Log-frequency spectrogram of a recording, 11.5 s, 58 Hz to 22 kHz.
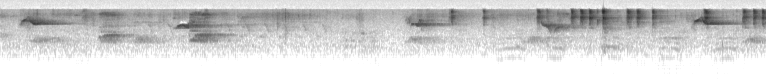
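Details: A possible sapsucker, which the recordist is unsure of, at home on 26 April 2014 gives harsh, slurred, falling squeals every few seconds, mixed with bursts of rapid tapping and other high bird chatter.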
